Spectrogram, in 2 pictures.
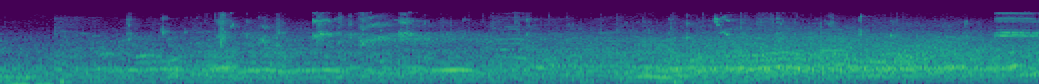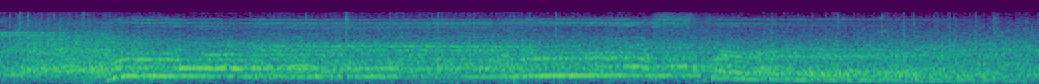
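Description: Basketball game in a big arena: a ball bouncing and sharp clicks of play on the court. From about halfway the crowd cheers louder, with long held shouts, one falling in pitch near the end.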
